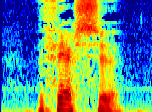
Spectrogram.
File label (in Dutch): "verse", Dutch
